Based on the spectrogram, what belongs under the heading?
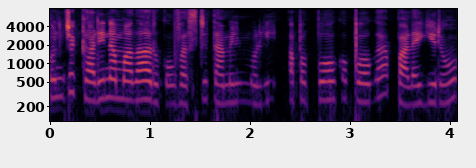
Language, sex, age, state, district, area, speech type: Tamil, female, 18-30, Tamil Nadu, Tiruchirappalli, rural, spontaneous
